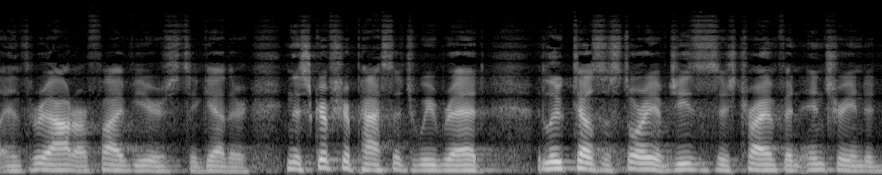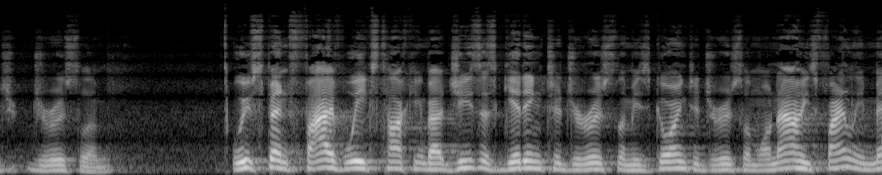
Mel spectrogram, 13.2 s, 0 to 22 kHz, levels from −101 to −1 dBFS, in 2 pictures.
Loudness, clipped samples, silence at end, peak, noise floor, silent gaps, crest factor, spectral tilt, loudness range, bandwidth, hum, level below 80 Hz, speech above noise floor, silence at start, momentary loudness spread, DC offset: -29 LUFS; under 0.1%; 0 s; -10 dBFS; -67 dBFS; none; 20 dB; -6.5 dB/octave; 5 LU; 13 kHz; none; -72 dBFS; 39 dB; 0 s; 11 LU; under 0.1%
